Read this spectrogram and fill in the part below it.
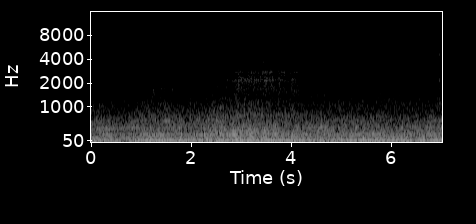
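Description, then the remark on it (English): A steady, low rumble of traffic from cars rushing past outside on a warm day runs without a break for the whole stretch. It stays soft and even, with a faint brief rise in the middle and no voices. “If something else catches your attention, here there are cars rushing outside, it's warm.”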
